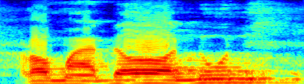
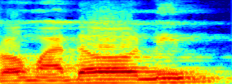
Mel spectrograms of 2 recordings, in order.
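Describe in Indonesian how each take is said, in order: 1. Kata "Ramadan" berakhir dengan bunyi -un yang ditambahkan. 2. Kata "Ramadan" berakhir dengan bunyi -in yang ditambahkan. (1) "mada mual di aos Ramadanun" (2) "Mual di aos Ramadanan mual atau Ramadanin"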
